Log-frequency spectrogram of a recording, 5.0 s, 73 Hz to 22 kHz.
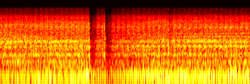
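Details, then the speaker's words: Chrysler 300 Limited 3.5L V6 with a junkyard replacement engine, just started after the swap with throttle help: rough idle with a light, uneven tick about three times a second. Valvetrain noise; owner suspects spark or fuel injectors. "Hold on. That off. We got some valve train noise."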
